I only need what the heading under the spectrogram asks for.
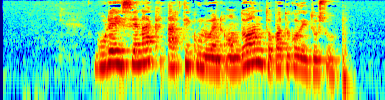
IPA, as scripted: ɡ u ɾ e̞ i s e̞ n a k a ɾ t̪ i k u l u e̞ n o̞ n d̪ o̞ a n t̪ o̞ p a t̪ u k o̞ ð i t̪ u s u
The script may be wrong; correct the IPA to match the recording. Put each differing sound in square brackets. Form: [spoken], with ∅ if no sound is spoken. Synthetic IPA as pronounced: ɡ u ɾ e̞ i s e̞ n a k a ɾ t̪ i k u l u e̞ n o̞ n d̪ o̞ a n t̪ o̞ p a t̪ u k o̞ ð i t̪ u s u

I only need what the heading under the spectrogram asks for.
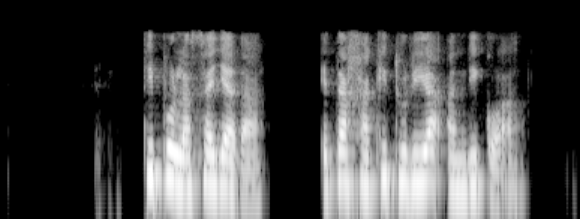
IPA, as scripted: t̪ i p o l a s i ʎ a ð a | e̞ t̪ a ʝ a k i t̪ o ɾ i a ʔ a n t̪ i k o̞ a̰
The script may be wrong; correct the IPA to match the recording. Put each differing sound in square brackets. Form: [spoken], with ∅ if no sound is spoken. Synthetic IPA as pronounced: t̪ i p o l a s [a] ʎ a ð a | e̞ t̪ a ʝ a k i t̪ [u] ɾ i a ʔ a n [d̪] i k o̞ a̰

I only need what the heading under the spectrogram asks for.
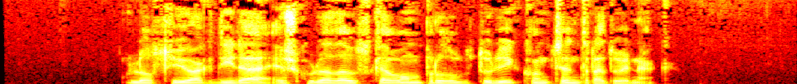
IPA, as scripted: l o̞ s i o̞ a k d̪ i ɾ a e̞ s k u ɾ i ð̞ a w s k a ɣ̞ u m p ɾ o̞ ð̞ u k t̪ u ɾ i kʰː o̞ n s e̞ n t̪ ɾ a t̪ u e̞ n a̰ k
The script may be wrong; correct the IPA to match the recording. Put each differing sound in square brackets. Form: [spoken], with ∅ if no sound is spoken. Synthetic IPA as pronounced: l o̞ s i o̞ a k d̪ i ɾ a e̞ s k u ɾ [a] ð̞ a w s k a ɣ̞ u m p ɾ o̞ ð̞ u k t̪ u ɾ i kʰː o̞ n [t͡s] e̞ n t̪ ɾ a t̪ u e̞ n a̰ k

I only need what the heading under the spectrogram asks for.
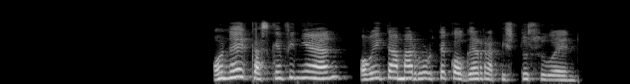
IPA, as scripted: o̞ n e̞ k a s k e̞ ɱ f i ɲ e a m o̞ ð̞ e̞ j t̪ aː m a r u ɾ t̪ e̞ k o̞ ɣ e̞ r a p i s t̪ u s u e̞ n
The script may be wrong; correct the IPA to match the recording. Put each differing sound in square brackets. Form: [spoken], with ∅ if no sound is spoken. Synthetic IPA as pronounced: o̞ n e̞ k a s k e̞ ɱ f i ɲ e a [n] o̞ [ɣ̞] e̞ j t̪ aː m a r u ɾ t̪ e̞ k o̞ ɣ e̞ r a p i s t̪ u s u e̞ n

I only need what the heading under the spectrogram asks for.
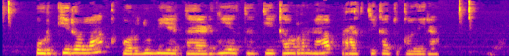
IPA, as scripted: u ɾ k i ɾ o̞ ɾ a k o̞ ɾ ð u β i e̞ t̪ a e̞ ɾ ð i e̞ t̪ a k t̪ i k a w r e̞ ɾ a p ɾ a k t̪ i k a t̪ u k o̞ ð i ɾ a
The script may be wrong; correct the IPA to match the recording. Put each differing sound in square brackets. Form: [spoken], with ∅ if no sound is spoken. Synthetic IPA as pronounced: u ɾ k i ɾ o̞ [l] a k o̞ ɾ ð u β i e̞ t̪ a e̞ ɾ ð i e̞ t̪ a [∅] t̪ i k a w r e̞ ɾ a p ɾ a k t̪ i k a t̪ u k o̞ ð i ɾ a

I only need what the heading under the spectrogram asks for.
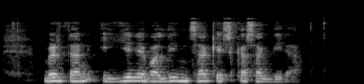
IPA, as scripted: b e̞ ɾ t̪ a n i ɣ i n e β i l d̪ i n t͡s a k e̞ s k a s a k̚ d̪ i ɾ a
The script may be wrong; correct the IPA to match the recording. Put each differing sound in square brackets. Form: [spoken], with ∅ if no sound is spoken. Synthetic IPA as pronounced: b e̞ ɾ t̪ a n i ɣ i n e β [a] l d̪ i n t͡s a k e̞ s k a s a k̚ d̪ i ɾ a

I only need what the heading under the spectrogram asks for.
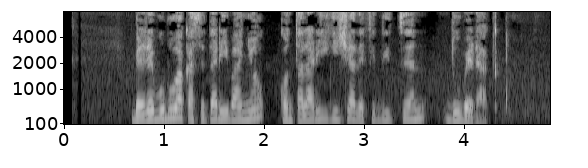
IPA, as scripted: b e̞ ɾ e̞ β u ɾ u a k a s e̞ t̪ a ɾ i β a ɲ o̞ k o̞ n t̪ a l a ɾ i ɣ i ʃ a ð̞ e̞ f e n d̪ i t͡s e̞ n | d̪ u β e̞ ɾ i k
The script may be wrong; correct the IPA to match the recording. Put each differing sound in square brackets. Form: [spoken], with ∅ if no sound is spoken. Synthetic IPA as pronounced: b e̞ ɾ e̞ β u ɾ u a k a s e̞ t̪ a ɾ i β a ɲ o̞ k o̞ n t̪ a l a ɾ i ɣ i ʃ a ð̞ e̞ f e n d̪ i t͡s e̞ n | d̪ u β e̞ ɾ [a] k

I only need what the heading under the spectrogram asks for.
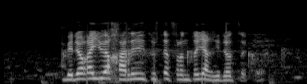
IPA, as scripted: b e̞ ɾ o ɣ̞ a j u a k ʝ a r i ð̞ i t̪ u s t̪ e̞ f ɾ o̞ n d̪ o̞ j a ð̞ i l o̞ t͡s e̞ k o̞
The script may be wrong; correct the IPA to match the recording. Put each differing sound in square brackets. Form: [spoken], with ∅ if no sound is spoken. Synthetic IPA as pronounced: b e̞ ɾ o ɣ̞ a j u a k ʝ a r i ð̞ i t̪ u s t̪ e̞ f ɾ o̞ n [t̪] o̞ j a [ɣ̞] i [ɾ] o̞ t͡s e̞ k o̞

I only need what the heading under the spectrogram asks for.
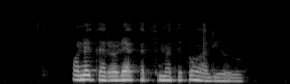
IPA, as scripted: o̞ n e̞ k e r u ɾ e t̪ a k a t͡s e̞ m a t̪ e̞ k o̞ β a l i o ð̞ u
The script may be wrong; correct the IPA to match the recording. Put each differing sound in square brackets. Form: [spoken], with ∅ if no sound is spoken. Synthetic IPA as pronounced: o̞ n e̞ k e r [o] ɾ e [∅] a k a t͡s e̞ m a t̪ e̞ k o̞ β a l i o ð̞ u

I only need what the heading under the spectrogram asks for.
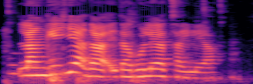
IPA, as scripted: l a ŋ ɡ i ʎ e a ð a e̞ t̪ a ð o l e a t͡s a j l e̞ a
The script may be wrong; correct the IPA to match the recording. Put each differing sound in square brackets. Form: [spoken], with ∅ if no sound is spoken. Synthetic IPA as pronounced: l a ŋ ɡ i ʎ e a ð a e̞ t̪ a [ɣ] o l e a t͡s a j l e̞ a

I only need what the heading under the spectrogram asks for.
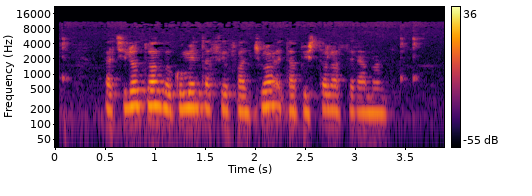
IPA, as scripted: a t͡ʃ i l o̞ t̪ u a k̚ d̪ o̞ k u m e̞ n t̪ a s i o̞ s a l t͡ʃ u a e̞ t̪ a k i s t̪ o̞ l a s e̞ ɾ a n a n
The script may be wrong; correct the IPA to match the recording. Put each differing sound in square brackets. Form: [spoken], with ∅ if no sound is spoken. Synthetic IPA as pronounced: a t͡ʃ i l o̞ t̪ u a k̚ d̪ o̞ k u m e̞ n t̪ a s i o̞ [f] a l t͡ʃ u a e̞ t̪ a [p] i s t̪ o̞ l a s e̞ ɾ a [m] a n

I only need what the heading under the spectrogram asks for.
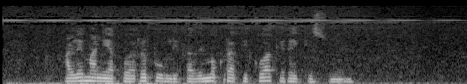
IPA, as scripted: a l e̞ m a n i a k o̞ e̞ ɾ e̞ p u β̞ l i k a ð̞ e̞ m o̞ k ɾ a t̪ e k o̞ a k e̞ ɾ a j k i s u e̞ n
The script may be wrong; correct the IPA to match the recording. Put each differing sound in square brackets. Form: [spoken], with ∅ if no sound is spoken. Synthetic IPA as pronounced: a l e̞ m a n i a k o̞ e̞ [r] e̞ p u β̞ l i k a ð̞ e̞ m o̞ k ɾ a t̪ [i] k o̞ a k e̞ ɾ a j k i s u e̞ n

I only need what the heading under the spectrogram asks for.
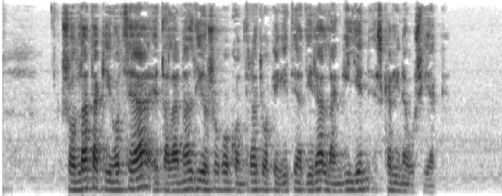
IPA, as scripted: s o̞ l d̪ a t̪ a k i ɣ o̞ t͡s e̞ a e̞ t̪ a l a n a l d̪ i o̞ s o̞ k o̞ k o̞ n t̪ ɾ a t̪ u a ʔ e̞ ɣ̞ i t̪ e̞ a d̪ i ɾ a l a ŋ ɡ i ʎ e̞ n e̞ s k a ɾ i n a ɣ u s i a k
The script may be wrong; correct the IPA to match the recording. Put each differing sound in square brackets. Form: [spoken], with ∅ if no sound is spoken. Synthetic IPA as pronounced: s o̞ l d̪ a t̪ a k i ɣ o̞ t͡s e̞ a e̞ t̪ a l a n a l d̪ i o̞ s o̞ k o̞ k o̞ n t̪ ɾ a t̪ u a [k] e̞ ɣ̞ i t̪ e̞ a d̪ i ɾ a l a ŋ ɡ i ʎ e̞ n e̞ s k a ɾ i n a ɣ u s i a k

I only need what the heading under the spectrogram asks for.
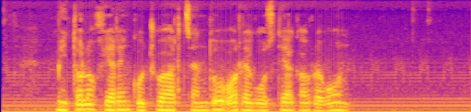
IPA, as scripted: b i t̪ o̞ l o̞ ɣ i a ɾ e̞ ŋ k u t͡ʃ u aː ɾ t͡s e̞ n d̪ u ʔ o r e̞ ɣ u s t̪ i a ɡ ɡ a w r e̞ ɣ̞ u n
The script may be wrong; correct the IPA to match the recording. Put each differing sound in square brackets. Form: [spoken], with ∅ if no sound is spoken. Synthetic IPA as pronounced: [m] i t̪ o̞ l o̞ ɣ i a ɾ e̞ ŋ k u t͡ʃ u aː ɾ t͡s e̞ n d̪ u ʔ o r e̞ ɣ u s t̪ i a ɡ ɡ a w r e̞ ɣ̞ u n

